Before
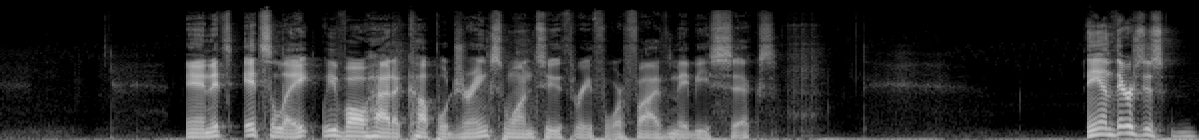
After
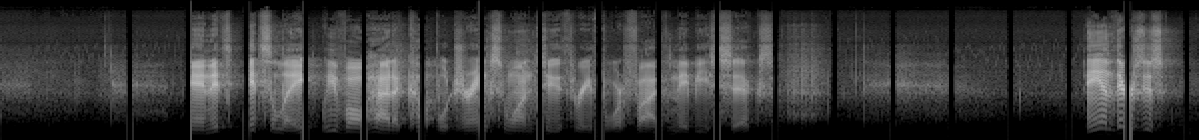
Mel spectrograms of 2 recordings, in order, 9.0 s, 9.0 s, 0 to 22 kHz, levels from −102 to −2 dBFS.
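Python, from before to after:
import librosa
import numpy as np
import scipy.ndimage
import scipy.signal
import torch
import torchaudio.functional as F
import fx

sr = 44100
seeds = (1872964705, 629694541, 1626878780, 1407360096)

y = fx.bin_compress(x, sr, power=0.6)
y = scipy.signal.sosfilt(scipy.signal.butter(4, 1400.0, 'highpass', fs=sr, output='sos'), y)
y = fx.buffer_crackle(y, sr, first_s=0.94, period_s=0.44, block=2048, kind='zero')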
